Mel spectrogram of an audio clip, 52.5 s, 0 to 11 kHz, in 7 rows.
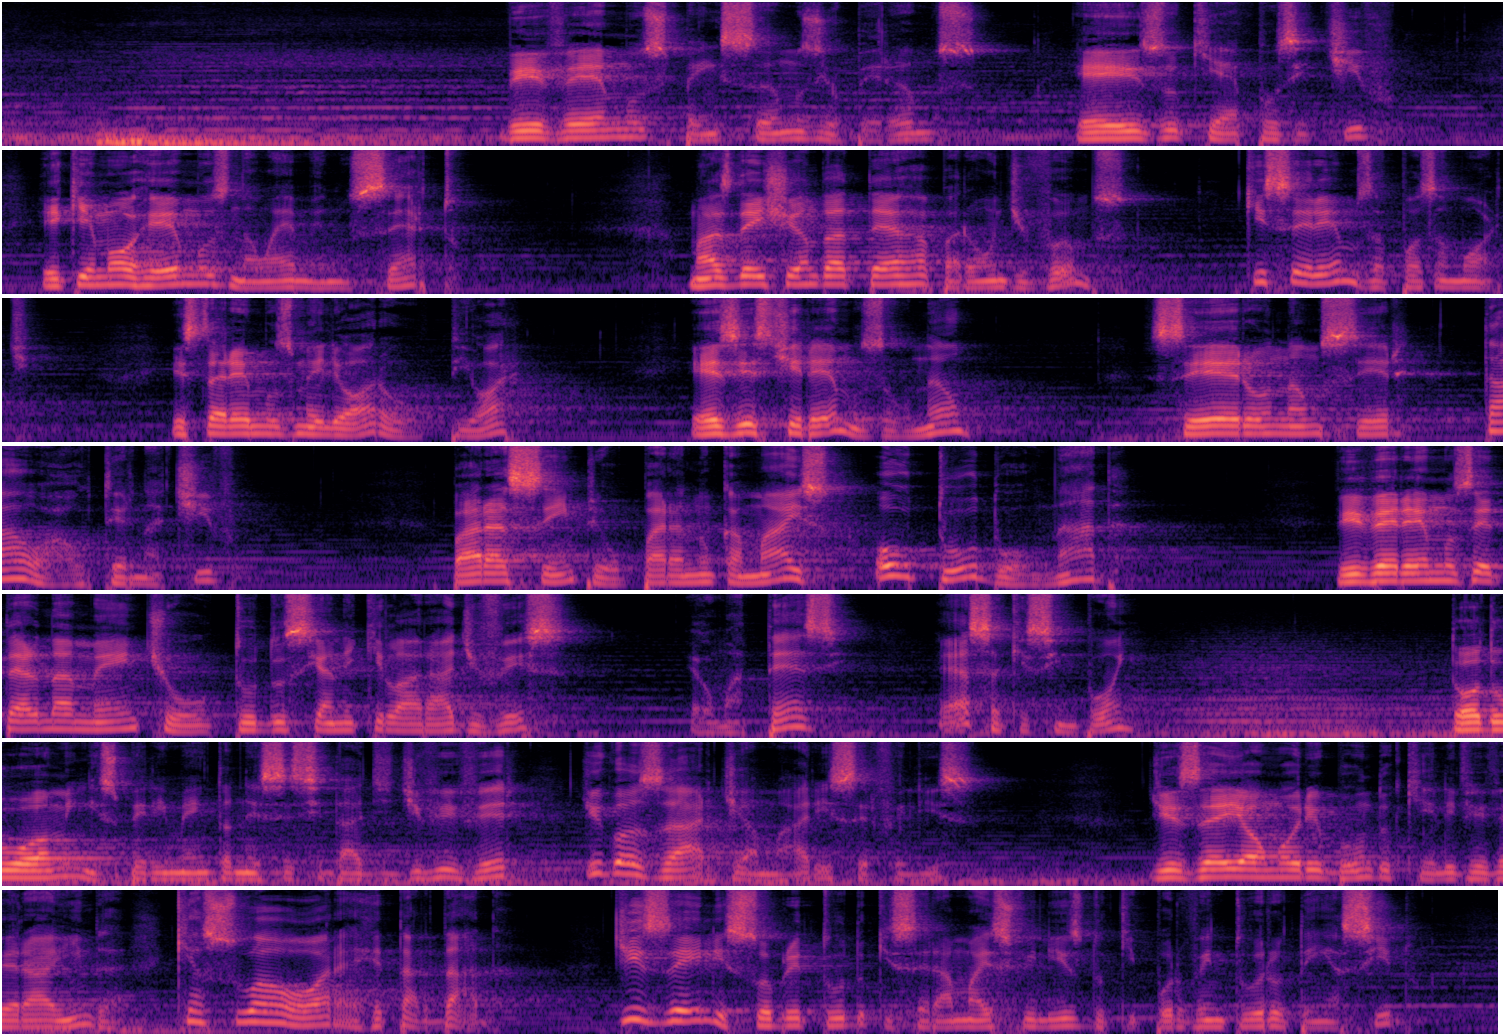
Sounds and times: Music: 0:00.0 - 0:52.5
Speech: 0:02.5 - 0:07.0, 0:07.7 - 0:09.9, 0:10.9 - 0:15.2, 0:15.9 - 0:17.7, 0:18.4 - 0:20.0, 0:20.8 - 0:23.8, 0:24.8 - 0:28.2, 0:29.2 - 0:35.8, 0:37.2 - 0:42.5, 0:43.3 - 0:52.1.

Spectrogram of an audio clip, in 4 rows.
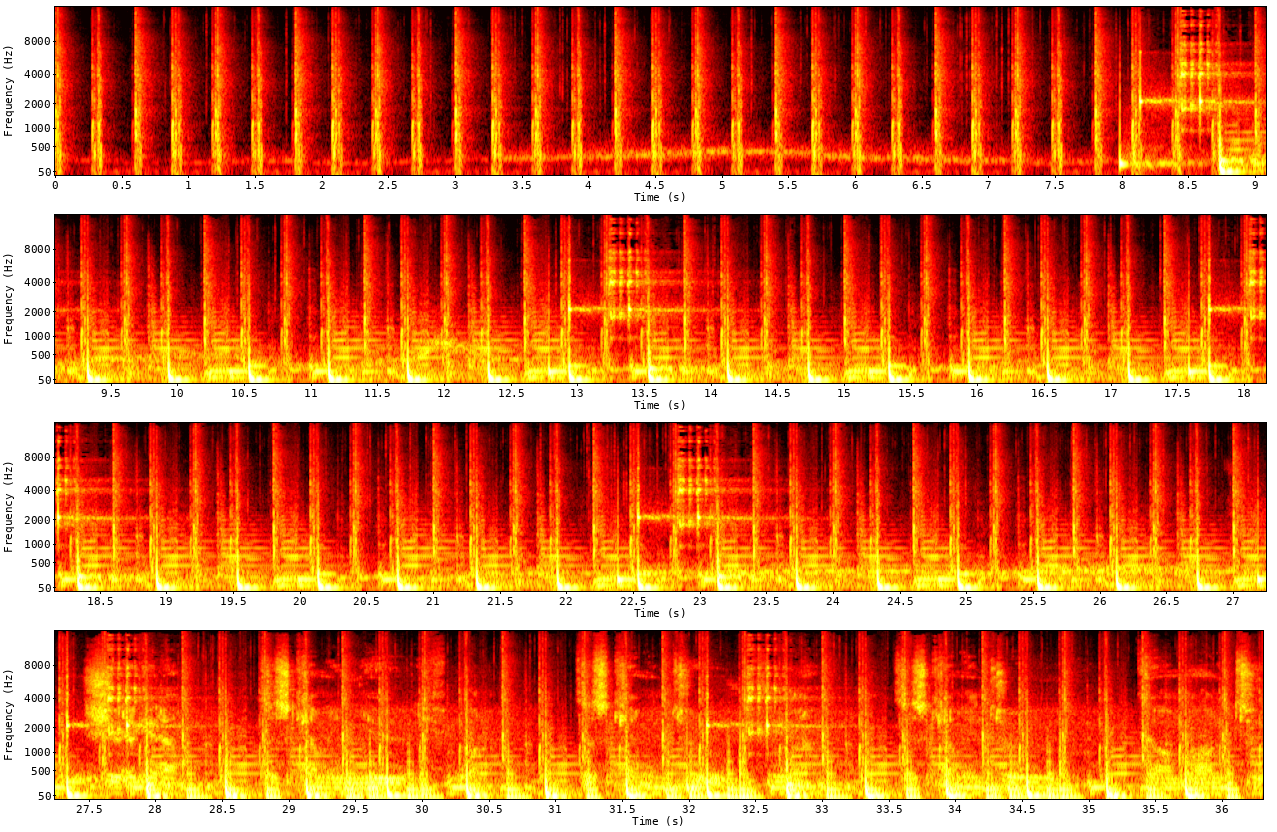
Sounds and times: Music: 0:08.0 - 0:36.3.

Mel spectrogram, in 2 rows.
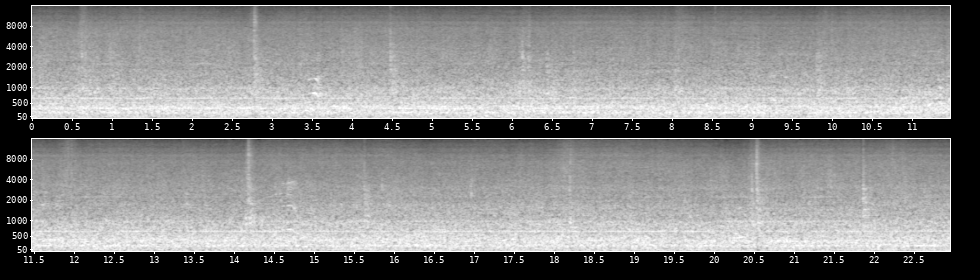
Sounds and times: Speech: 0:03.3 - 0:04.1, 0:09.0 - 0:12.7, 0:14.2 - 0:15.2, 0:20.0 - 0:20.8.

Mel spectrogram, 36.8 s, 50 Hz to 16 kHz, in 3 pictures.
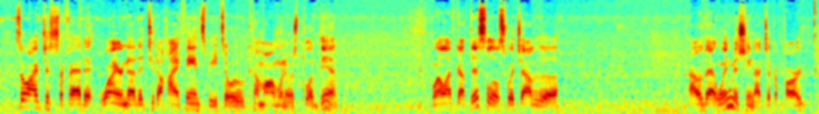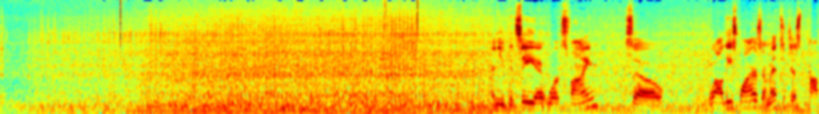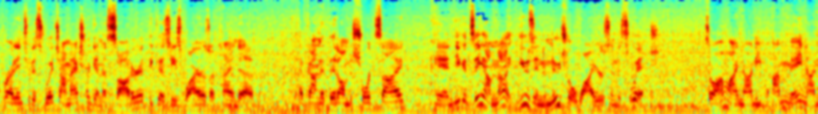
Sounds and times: Mechanical fan: 0:00.0 - 0:36.8
Speech: 0:00.2 - 0:05.1, 0:06.5 - 0:08.4, 0:10.3 - 0:12.1, 0:19.6 - 0:22.3, 0:22.9 - 0:28.4, 0:29.0 - 0:34.5, 0:35.1 - 0:36.8.

